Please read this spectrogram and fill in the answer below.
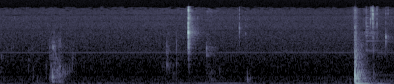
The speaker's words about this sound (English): All right. Taking a sip.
